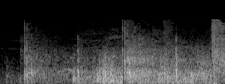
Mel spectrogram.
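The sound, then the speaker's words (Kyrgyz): Colourful Chinese fireworks crackle and explode over Bishkek during a New Year's night celebration: a few sharp bursts ring out over a dense, continuous crackling that barely lets up. “Бишкекте түнкү саат 11:00 баштап эле Кытайдын кооз түстүү жардыргычтары тарсылдап жарылып турду.”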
